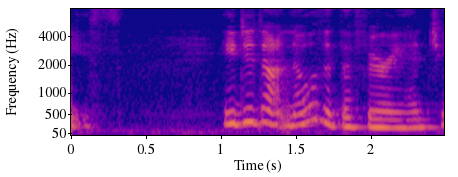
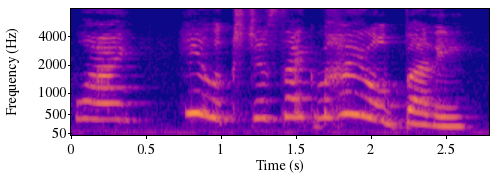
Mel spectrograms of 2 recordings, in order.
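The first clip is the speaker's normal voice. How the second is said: put-on boy's voice; 9 semitones higher, 5 dB louder than usual. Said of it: "the boy thought".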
